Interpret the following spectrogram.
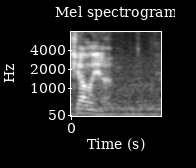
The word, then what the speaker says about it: Calliope: Calliope, I'm informed, is the way it's pronounced. But then again, I reckon it's Capalaba and I reckon it's Capalaba, so It's Capalaba. we're going to Calliope.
